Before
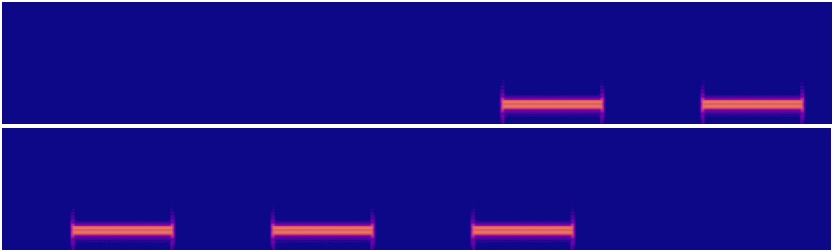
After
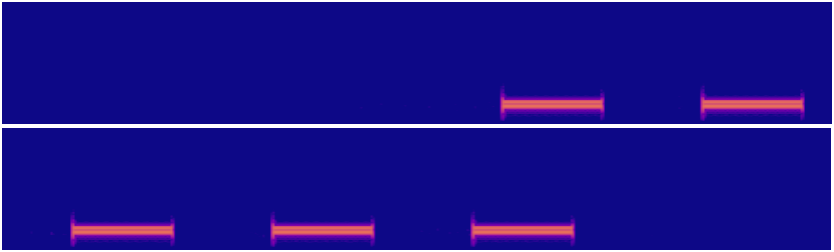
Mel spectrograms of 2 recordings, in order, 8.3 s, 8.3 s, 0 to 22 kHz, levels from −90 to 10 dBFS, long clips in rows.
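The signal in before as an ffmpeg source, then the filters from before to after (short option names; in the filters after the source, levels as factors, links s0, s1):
-f lavfi -i "aevalsrc='0.0562*(sin(2*PI*480*t)+sin(2*PI*620*t))*clip(min(mod(t,1),0.5-mod(t,1))/0.005,0,1)':d=4.85:s=44100"
-af "dynaudnorm=f=650:g=5:m=2.37,alimiter=limit=0.0891:level=0:latency=1:release=426,bandpass=f=420:t=q:w=0.98:csg=0"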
